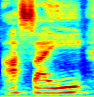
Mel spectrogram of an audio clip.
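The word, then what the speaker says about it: açaí: went to Brazil and I learned that it's pronounced acai and that it's just like frozen fruit from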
